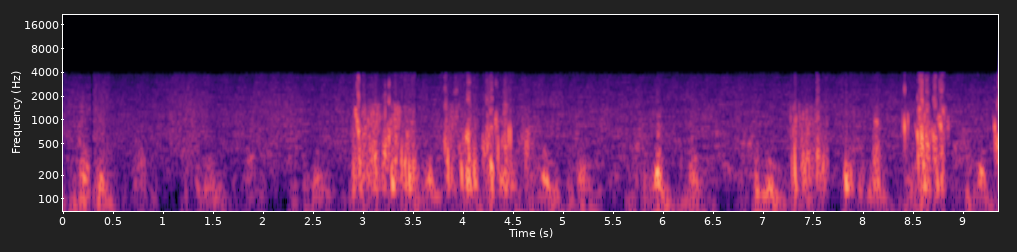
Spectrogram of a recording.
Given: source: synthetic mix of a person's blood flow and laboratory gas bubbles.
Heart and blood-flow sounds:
Doppler ultrasound of blood flow; precordium
2.88-3.55 s: bubbles
3.79-4.53 s: bubbles
4.57-4.67 s: bubbles
7.25-7.65 s: bubbles
7.78-7.92 s: bubbles
8.08-8.21 s: bubbles
8.37-8.86 s: bubbles
9.28-9.36 s: bubbles
From the record:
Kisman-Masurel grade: 333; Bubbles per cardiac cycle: rolling drumbeat, 9 or more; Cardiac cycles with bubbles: 50 to 99%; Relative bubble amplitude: loud (0.450 to 0.775); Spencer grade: 3 (all of the cardiac periods contain showers or single bubble signals, but not dominating or overriding the cardiac motion signals); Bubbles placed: only in the low amplitude regions of the cardiac cycle

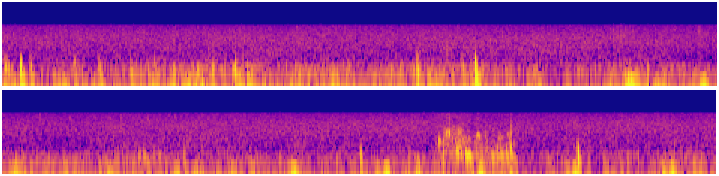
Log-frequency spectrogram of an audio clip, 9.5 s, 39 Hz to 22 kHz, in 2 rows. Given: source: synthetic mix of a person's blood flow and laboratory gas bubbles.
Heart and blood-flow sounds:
Doppler ultrasound of blood flow; subclavian vein
7.64-8.21 s: bubbles
From the record:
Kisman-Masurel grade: 211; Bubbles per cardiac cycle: several, 3 to 8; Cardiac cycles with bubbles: 1 to 10%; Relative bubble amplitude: barely perceptible (0.100 to 0.250); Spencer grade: 1 (occasional bubble signal discernible with the cardiac motion signal, with majority of cardiac periods free of bubbles); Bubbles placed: anywhere in the cardiac cycle

